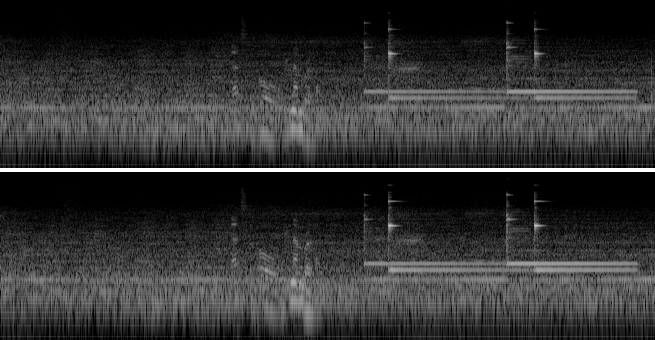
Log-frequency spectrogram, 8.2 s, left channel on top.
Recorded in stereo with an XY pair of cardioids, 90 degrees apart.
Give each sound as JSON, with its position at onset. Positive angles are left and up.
{"t": 2.9, "sound": "a man speaking", "azimuth_deg": -60, "distance_m": 2.0}
{"t": 4.5, "sound": "a doorbell", "azimuth_deg": -35, "distance_m": 1.2}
